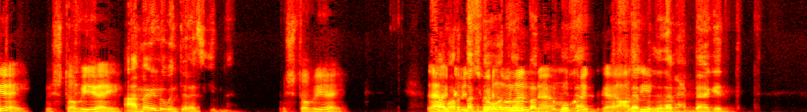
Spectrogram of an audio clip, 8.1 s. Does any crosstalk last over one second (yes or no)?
yes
